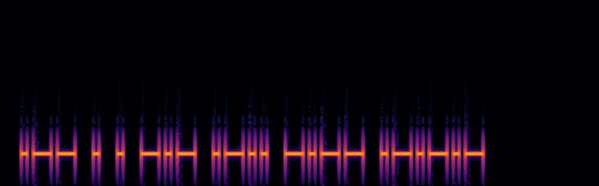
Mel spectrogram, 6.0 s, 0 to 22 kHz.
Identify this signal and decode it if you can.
Morse code, heard as a keyed tone, about 20 wpm, 700 Hz. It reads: WEEKLY.
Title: Difficult Sentences with Hints - 20wpm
